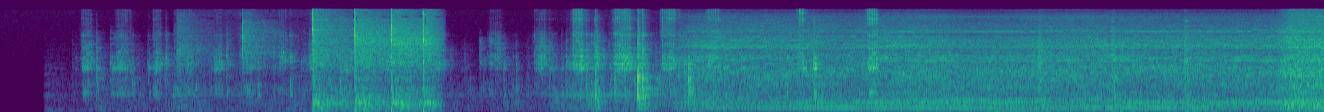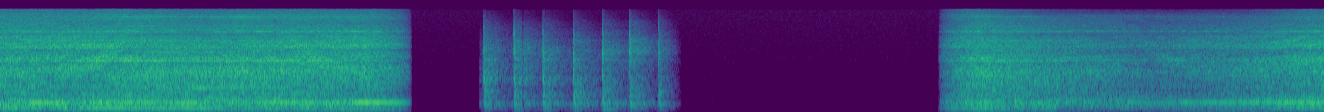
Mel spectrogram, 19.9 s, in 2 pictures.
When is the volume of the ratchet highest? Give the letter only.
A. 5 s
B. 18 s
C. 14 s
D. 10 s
A.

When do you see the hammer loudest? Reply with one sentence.
The loudest moment of the hammer is at 3 seconds.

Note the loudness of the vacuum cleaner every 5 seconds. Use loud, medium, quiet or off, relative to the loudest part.
off, medium, loud, medium.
